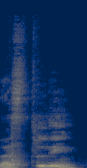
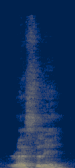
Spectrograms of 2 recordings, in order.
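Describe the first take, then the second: First: The word is said with a t sound. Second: The word is said with no t sound. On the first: The speaker calls it wrong. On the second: The speaker calls it right.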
